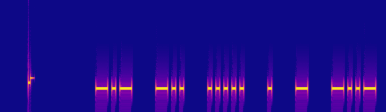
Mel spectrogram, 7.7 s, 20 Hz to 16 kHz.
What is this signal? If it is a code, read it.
Morse code, heard as a keyed tone, about 15 wpm, spaced as for 11 wpm, 700 Hz. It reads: KD5ETX
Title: USA Call Signs - 6 Characters - 2x Character Spacing - 15wpm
